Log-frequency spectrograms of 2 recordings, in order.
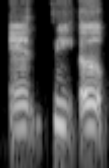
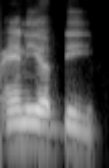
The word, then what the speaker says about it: anteupd: So everybody says that, but it's pronounced like Annie Up, like Annie, and then Up D. So Annie Up D.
